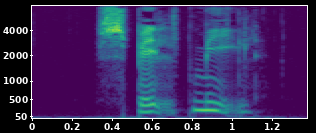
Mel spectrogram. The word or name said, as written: speltmel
